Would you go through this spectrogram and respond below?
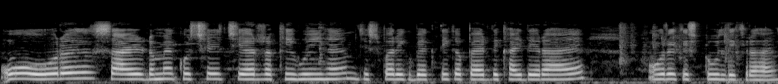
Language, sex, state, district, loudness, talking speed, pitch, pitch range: Hindi, female, Maharashtra, Solapur, -18 LUFS, 175 wpm, 240 Hz, 230-250 Hz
